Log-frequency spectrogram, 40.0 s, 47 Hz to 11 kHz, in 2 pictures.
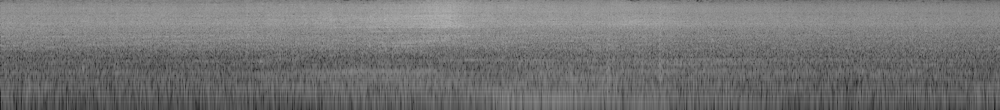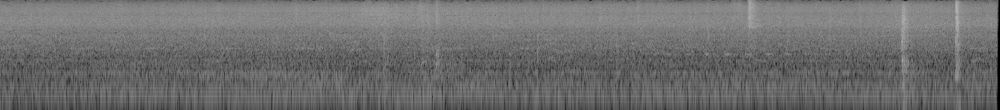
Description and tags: southcarolina florencethlcenter
Stopping for gas in Florence South Carolina recorded with DS-40 and edited in Wavosaur.
road-trip, field-recording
